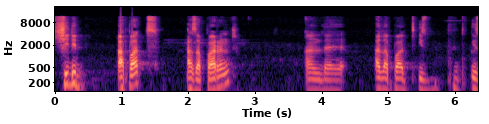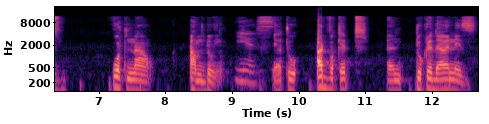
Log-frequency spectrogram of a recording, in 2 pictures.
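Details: Adult male who stammers, self-described as neurological and present since birth. Finding: stuttering.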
